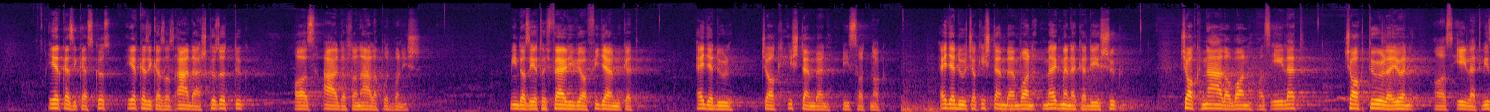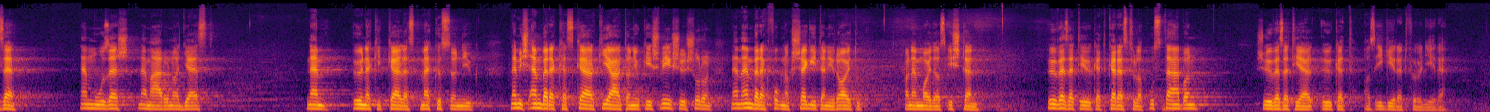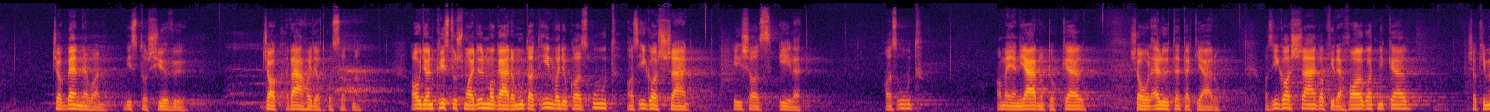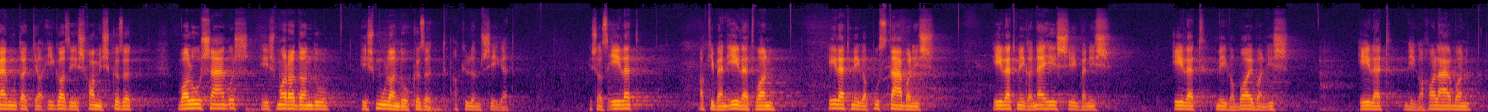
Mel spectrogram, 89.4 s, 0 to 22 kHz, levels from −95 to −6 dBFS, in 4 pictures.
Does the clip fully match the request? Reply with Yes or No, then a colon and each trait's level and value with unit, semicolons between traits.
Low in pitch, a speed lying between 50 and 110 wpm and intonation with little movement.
No: low, 120 Hz; slow, 105 wpm; average, 3.3 semitones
